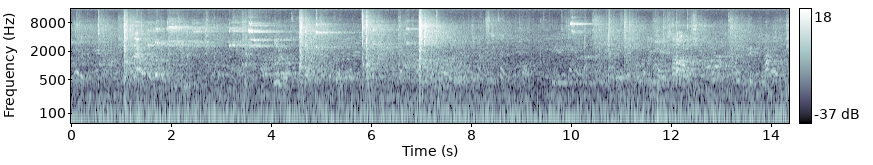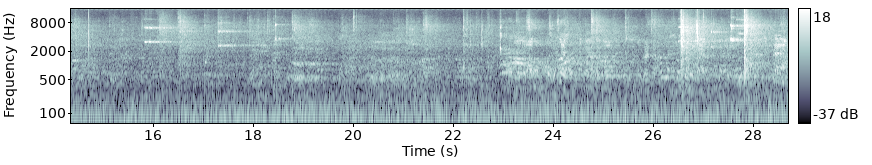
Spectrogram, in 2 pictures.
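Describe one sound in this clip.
Rackets hit a shuttlecock with sharp pops in an echoing hall.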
